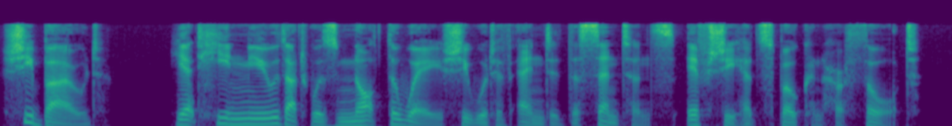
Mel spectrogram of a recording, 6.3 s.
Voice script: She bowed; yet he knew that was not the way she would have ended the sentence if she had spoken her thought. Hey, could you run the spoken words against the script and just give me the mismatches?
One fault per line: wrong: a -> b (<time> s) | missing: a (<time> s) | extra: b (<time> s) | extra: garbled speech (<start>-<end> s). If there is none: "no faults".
no faults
